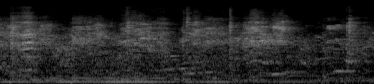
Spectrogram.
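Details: Baby parrots making harsh, raspy, hissing squawks in quick overlapping bursts, with a steady low hum behind them.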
